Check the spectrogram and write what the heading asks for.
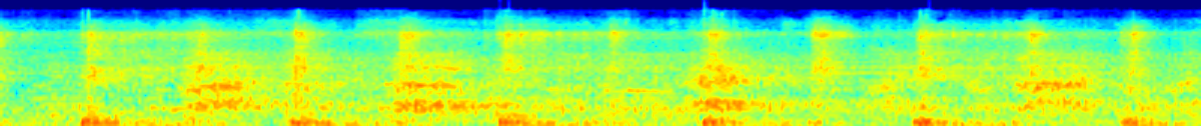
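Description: A formation of paratroopers chanting in unison in a steady rhythm, with a heavy thump about once a second.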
